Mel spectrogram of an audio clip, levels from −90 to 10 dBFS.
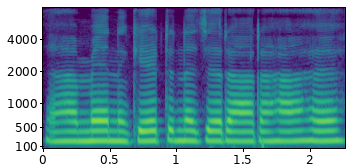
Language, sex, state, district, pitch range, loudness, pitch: Hindi, female, Jharkhand, Ranchi, 205-210 Hz, -14 LUFS, 210 Hz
